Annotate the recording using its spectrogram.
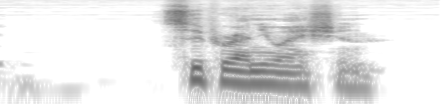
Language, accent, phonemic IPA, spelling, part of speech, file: English, Australia, /ˈs(j)ʉːpəˌɹænjʉːˈæɪʃn̩/, superannuation, noun, En-au-superannuation.ogg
